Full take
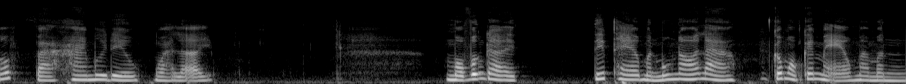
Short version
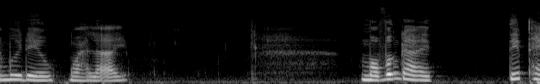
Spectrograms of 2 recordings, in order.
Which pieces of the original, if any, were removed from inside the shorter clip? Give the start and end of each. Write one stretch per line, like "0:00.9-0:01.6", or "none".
none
